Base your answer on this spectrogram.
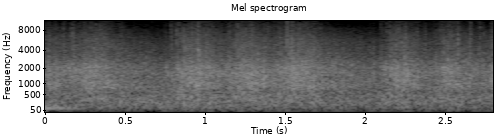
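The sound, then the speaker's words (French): A tennis crowd claps in rhythm to encourage a Czech player, a dense, steady wash of applause that swells and dips gently in a regular beat. “Et le public qui met du rythme, vous l'entendez, qui encourage la Tchèque.”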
